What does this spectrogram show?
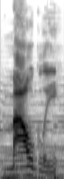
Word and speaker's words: Mowgli: He knew Mowgli. Actually, I think in the book, he's pronounced Mowgli.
